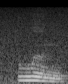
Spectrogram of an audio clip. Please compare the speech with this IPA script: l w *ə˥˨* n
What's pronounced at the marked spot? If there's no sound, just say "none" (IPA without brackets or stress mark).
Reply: ə˥˨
